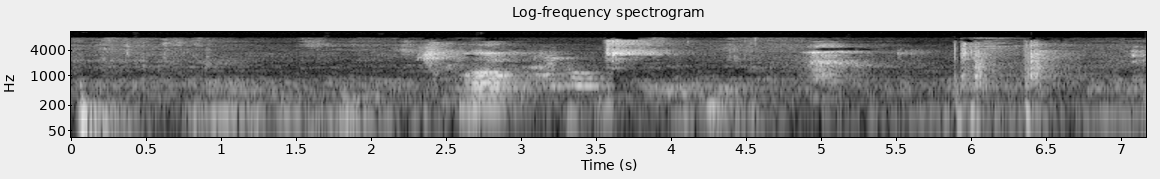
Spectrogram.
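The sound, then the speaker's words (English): Papers rustle and shuffle in a courtroom in irregular bursts, with occasional sharp crinkles and taps, while muffled voices murmur underneath. “We did our best to try and clean up the audio for you a little bit, removing white noise and things of that nature so it can be heard a little bit better, but you will hear some shuffling of papers and such while you listen to this.”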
